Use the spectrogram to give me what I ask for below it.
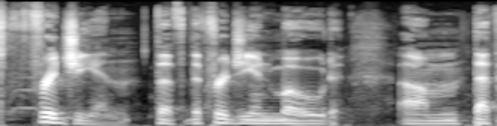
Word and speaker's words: Phrygian: it right but he's i think he said phrygian but it's phrygian the phrygian mode um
